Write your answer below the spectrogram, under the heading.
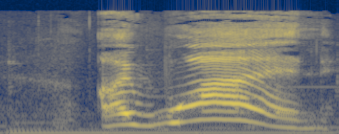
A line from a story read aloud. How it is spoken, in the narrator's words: yelled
